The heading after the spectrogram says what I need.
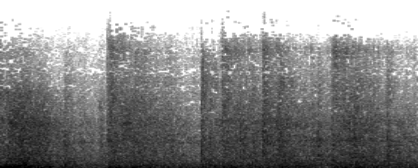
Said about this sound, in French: Pas de discours, pas de musique comme souvent dans les manifestations en Géorgie. Juste le bruit infernal d'activistes qui, avec des pierres, frappent mécaniquement sur les plaques de métal de protection placées par la police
